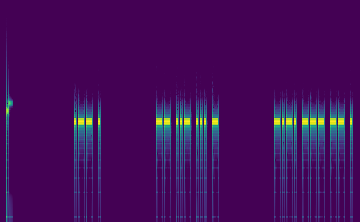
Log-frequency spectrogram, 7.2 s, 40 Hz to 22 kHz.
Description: Morse code, heard as a keyed tone, about 32 wpm, 700 Hz. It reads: WE MUST COME
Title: 4x Word-Spacing - Sentences from Top 200 Words - 30wpm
